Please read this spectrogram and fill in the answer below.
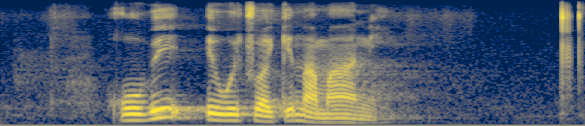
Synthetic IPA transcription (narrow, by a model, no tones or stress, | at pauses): ɣʊbɛɪwet͡ʃʼwakʼɪnamaːnɛ̰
